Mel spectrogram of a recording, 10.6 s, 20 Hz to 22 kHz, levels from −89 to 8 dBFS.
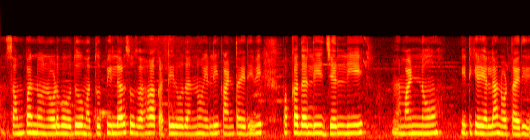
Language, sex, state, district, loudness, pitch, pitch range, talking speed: Kannada, female, Karnataka, Dharwad, -17 LUFS, 225 Hz, 215-230 Hz, 90 wpm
